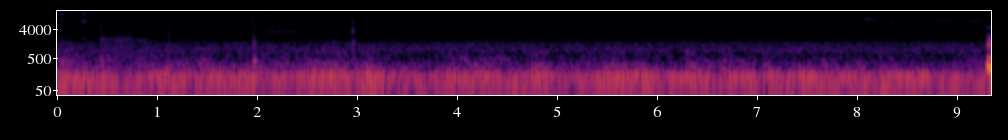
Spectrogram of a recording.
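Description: A domestic cat purrs close by in a quiet room, a soft, steady low rumble that swells and eases in a slow breathing rhythm, with a few faint clicks over it.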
